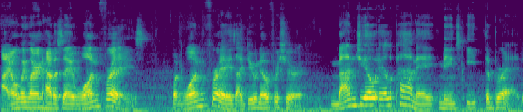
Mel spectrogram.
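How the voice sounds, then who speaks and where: A man with an American accent speaks at a very slow pace and a medium pitch, with lively intonation. Audible room echo and noticeable background noise fill the recording. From Texas. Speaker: game show contestant. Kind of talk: casual chat.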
